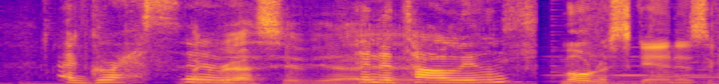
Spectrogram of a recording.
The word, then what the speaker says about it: Måneskin: and that one out and while often publicly pronounced like Mana skin or man skin that's incorrect it's the Italian mispronunciation yeah and it means like um aggressive aggressive yeah in Italian Mona skin is the correct pronunciation as explained by guitarist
